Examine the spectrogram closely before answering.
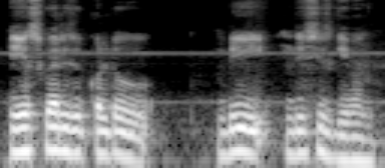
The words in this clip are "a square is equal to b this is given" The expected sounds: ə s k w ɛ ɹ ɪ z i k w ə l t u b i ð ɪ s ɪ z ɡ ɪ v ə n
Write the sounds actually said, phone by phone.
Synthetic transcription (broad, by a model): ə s w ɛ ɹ ɪ z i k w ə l t u b i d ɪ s ɪ z ɡ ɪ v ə n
